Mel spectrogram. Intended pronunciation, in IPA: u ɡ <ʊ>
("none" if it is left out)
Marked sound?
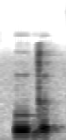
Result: ʊ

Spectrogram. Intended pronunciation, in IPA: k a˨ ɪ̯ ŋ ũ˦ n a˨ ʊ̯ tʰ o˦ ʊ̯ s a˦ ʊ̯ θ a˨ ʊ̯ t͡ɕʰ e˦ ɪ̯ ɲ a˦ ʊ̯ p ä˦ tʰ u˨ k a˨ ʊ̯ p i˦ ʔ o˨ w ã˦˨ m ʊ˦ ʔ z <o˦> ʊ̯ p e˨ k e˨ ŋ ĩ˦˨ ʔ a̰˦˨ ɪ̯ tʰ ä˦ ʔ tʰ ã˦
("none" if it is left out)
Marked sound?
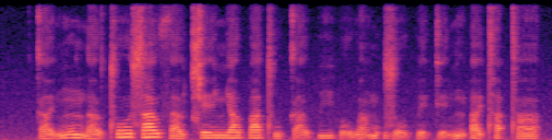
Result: o˨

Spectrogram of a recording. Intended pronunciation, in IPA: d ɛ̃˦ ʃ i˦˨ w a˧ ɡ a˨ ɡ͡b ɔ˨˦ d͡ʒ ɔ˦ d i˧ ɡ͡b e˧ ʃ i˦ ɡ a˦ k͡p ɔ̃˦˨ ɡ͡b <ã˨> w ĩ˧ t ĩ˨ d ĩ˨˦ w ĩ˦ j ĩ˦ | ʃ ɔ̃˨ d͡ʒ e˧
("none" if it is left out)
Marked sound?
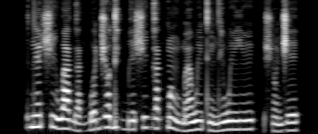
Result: ã˨˦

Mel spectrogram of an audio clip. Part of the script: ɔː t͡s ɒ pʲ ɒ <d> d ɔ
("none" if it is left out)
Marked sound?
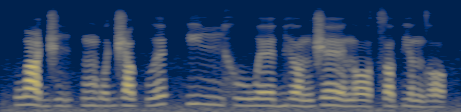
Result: n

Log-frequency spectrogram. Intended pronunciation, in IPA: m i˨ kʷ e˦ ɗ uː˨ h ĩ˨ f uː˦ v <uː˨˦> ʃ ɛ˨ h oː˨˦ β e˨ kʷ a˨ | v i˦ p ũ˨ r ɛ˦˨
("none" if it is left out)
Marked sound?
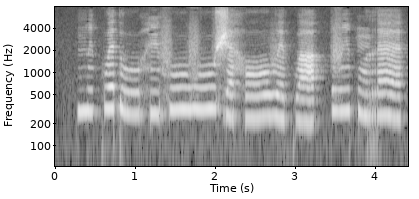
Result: uː˦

